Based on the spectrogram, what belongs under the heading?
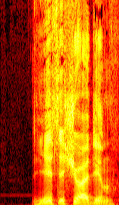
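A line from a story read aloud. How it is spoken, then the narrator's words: Shout from aside. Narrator (Russian): крикнул откуда-то сбоку Клёпа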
